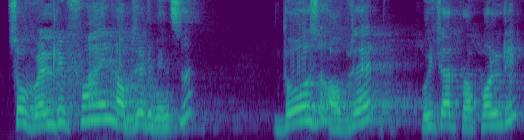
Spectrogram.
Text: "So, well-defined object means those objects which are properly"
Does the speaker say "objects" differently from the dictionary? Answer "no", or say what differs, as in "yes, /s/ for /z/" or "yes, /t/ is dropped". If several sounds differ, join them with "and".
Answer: yes, /s/ is dropped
